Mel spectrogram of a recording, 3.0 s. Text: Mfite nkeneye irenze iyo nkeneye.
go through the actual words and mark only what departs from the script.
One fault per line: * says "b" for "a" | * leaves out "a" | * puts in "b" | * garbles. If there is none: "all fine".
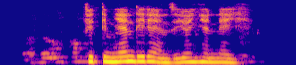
* says "imyenda" for "nkeneye"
